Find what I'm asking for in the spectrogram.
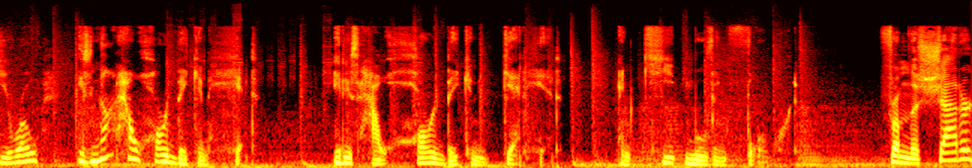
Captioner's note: emphasis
